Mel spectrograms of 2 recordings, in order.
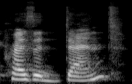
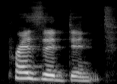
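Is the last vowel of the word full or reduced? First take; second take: full; reduced. First: The last vowel is said fully and clearly. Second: The last vowel is reduced to a short i. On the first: The speaker calls it wrong. "we don't usually say president" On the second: The speaker calls it right. "we usually change this last vowel to like a short I sound"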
